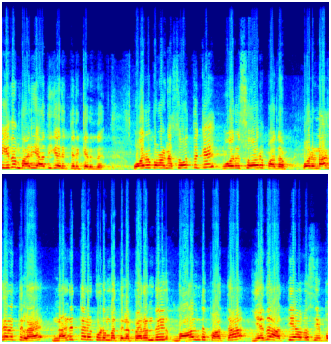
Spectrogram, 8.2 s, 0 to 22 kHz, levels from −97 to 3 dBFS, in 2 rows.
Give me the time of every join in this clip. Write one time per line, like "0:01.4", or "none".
0:03.6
